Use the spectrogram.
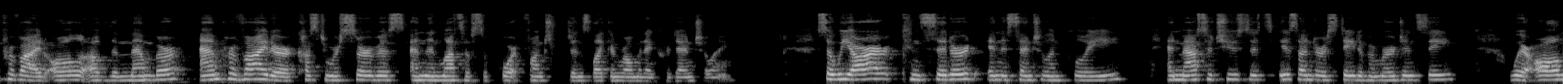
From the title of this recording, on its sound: BenchmarkPortal's Virtual Town Hall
